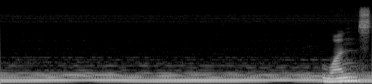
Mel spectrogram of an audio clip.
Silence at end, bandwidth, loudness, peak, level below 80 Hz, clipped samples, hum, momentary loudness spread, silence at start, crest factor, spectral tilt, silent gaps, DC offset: 0 s; 15 kHz; -23 LUFS; -6 dBFS; -72 dBFS; under 0.1%; none; 8 LU; 0 s; 16 dB; -7.5 dB/octave; none; under 0.1%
